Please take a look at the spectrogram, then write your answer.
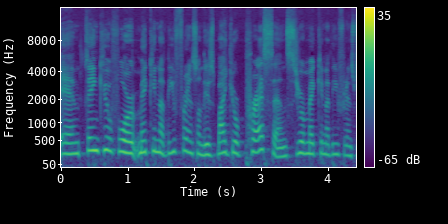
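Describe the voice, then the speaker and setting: A woman with a Spanish accent speaks in a dark, mellow tone and fairly even intonation on a very clean recording with a silent background. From Mexico. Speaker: nonprofit leader. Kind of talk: speech to audience.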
